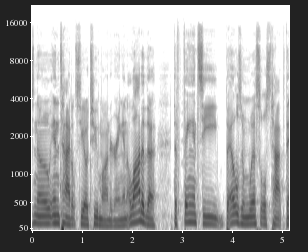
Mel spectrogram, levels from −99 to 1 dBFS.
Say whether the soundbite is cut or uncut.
uncut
